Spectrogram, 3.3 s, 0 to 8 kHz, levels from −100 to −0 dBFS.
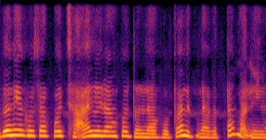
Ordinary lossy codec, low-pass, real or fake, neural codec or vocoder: none; none; fake; codec, 16 kHz, 2 kbps, FreqCodec, smaller model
